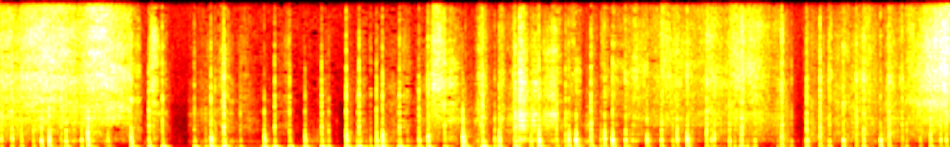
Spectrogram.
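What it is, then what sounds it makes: Cardboard box, tapped. Bare fingertips tap and scratch across the holographic front of a medium-sized, hollow Steam Deck OLED retail box with a glossy printed cardboard sleeve, held in both hands. Dense, rapid, dull taps with a low, hollow thump sit under light scratchy friction, each tap dying away almost instantly.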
